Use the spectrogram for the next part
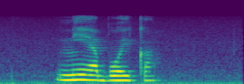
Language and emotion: Russian, neutral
